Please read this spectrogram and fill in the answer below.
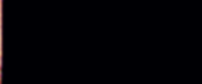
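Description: Silence: the sound track cuts out completely, with no sound at all.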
